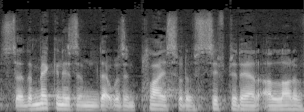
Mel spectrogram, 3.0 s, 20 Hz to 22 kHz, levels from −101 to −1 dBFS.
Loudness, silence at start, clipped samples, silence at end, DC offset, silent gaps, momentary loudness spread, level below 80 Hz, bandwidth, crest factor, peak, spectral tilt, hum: -23 LUFS; 0 s; under 0.1%; 0 s; under 0.1%; none; 6 LU; -58 dBFS; 16 kHz; 20 dB; -2 dBFS; -5.5 dB/octave; none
